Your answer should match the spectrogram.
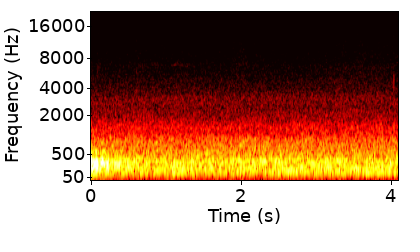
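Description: Steady low room noise in a pause between spoken sentences, with the last word's echo fading in the first half second.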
